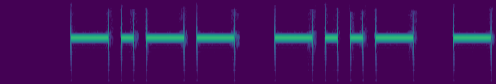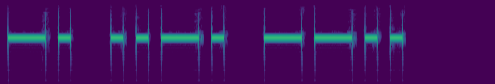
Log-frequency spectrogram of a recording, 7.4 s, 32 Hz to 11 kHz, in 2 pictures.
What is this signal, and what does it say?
Morse code, heard as a keyed tone, about 13 wpm, 800 Hz. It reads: YXGFZ
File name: CW / DET / 1 9 1500C S A 12wpm 3800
